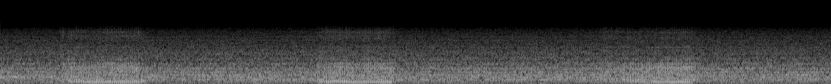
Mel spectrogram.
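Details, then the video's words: Boston Terrier named Poppy sound asleep, giving three slow, low rumbling snores about every two and a half seconds over a steady background hiss. "Snoring Boston Terrier"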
